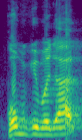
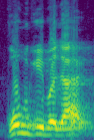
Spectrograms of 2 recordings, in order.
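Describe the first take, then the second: Both takes have the same delivery.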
